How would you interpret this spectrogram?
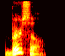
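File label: "bursal", British English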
